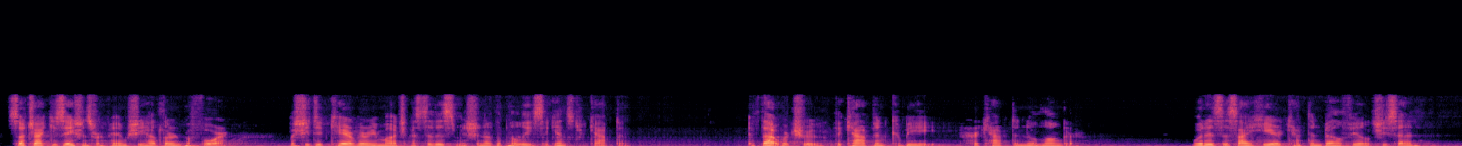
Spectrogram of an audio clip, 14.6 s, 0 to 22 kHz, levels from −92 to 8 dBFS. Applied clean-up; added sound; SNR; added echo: neural separator model SepFormer DNS4.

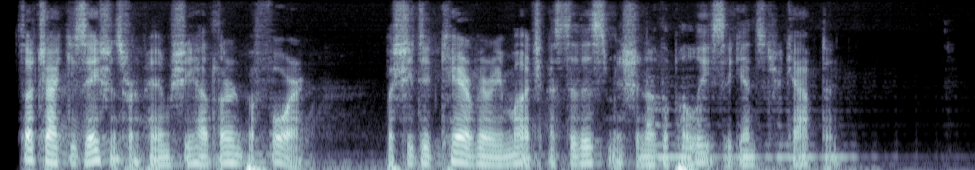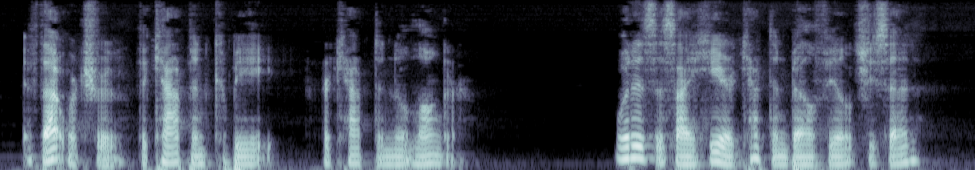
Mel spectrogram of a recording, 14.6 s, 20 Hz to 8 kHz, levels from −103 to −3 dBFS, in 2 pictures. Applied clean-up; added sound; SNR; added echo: neural mask model DeepFilterNet 3.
